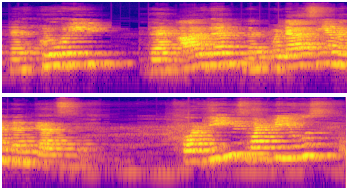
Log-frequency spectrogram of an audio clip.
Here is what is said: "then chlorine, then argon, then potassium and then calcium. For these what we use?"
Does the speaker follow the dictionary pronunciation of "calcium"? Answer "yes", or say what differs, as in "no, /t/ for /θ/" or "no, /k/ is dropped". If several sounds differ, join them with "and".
no, /l/ is dropped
